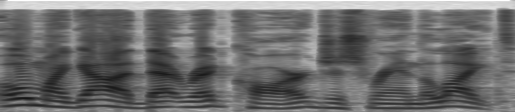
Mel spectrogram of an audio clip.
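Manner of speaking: ordinary talk, nothing marked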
